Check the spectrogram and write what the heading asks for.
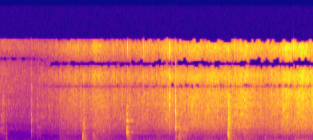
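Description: Chopped onion and ginger sizzling in hot cooking oil in a nonstick frying pan, the sizzle building from about a second in as the aromatics are sautéed. A wooden spatula stirring them gives a few sharp taps and scrapes against the pan.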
